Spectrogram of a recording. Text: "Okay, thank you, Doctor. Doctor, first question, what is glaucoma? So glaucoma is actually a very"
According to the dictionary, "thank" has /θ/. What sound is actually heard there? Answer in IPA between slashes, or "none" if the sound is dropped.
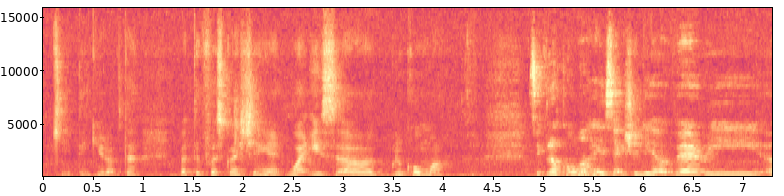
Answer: /t/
